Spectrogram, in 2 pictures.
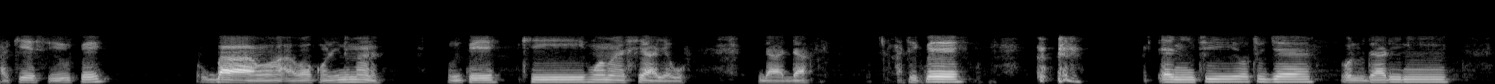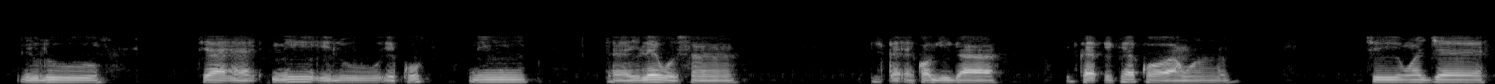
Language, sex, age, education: Yoruba, male, 46-60, tertiary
